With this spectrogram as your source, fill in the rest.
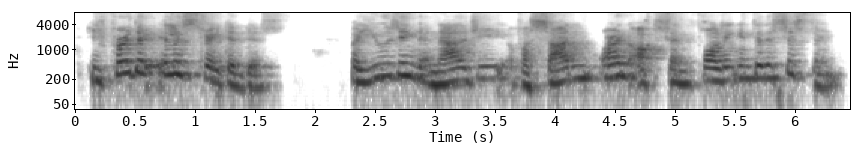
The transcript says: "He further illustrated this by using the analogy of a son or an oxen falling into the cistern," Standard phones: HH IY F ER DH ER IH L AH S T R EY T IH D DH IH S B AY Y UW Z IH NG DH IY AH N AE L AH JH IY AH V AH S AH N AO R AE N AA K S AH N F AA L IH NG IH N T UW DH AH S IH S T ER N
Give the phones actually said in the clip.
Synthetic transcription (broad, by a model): HH IY F ER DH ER IH L AH S T R EY T IH D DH IH S B AY Y UW Z IH NG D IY AH N AE L AH JH IY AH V AH S AH N AO R AE N AA K S AH N F AA L IH NG IH N T UW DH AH S IH S T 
